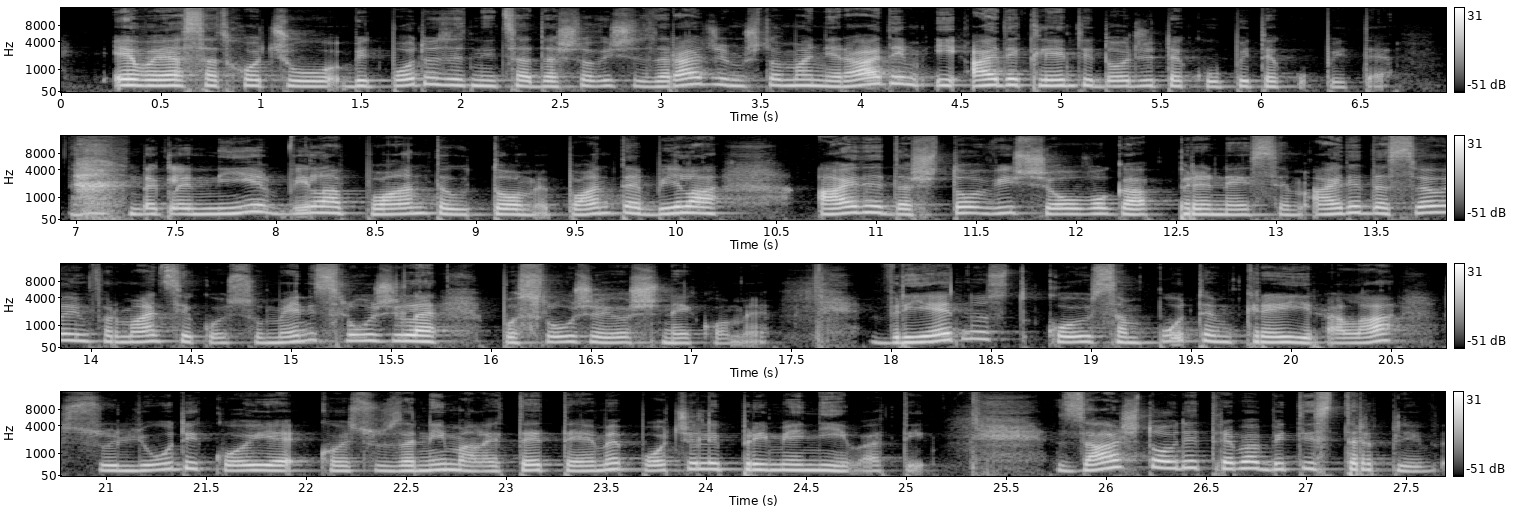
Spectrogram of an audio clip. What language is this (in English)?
Croatian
